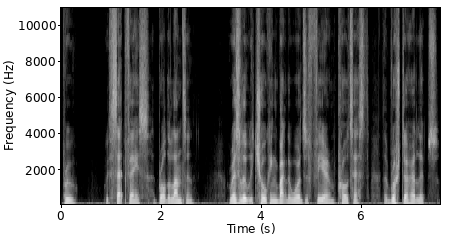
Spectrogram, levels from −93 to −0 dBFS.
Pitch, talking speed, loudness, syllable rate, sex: 120 Hz, 175 wpm, -21 LUFS, 4.8 syllables/s, male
